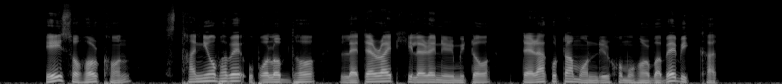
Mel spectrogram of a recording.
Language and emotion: Assamese, neutral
